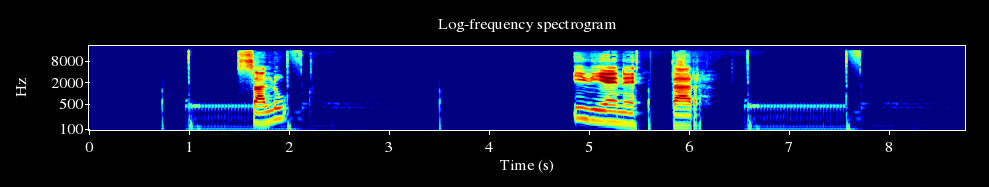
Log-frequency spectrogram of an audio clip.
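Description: Electronic menu tones hum and sweep in pitch.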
